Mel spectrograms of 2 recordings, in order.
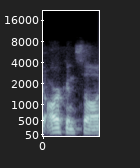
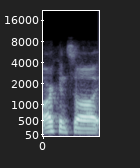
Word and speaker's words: Arkansas: And the R is actually because when you pronounce it in a Bostonian accent, comes off R, and it gives a hard sound to it. So Arkansas is mispronounced on the front because of Bostonian English, and mispronounced on the back because people don't give a fuck about Native Americans.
